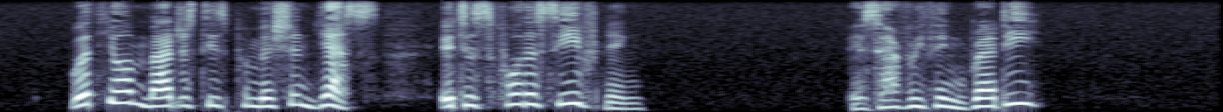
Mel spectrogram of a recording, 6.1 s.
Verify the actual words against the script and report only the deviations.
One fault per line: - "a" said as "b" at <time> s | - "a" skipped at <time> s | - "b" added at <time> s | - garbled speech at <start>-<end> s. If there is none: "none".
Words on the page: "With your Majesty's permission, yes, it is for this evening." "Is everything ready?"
none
